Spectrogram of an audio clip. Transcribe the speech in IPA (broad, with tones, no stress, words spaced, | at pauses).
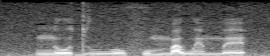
no˧du˨ wo˨˦fo˦ma˧ wɛ̃˧mɛ˦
